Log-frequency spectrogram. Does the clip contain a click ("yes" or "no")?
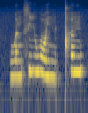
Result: no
